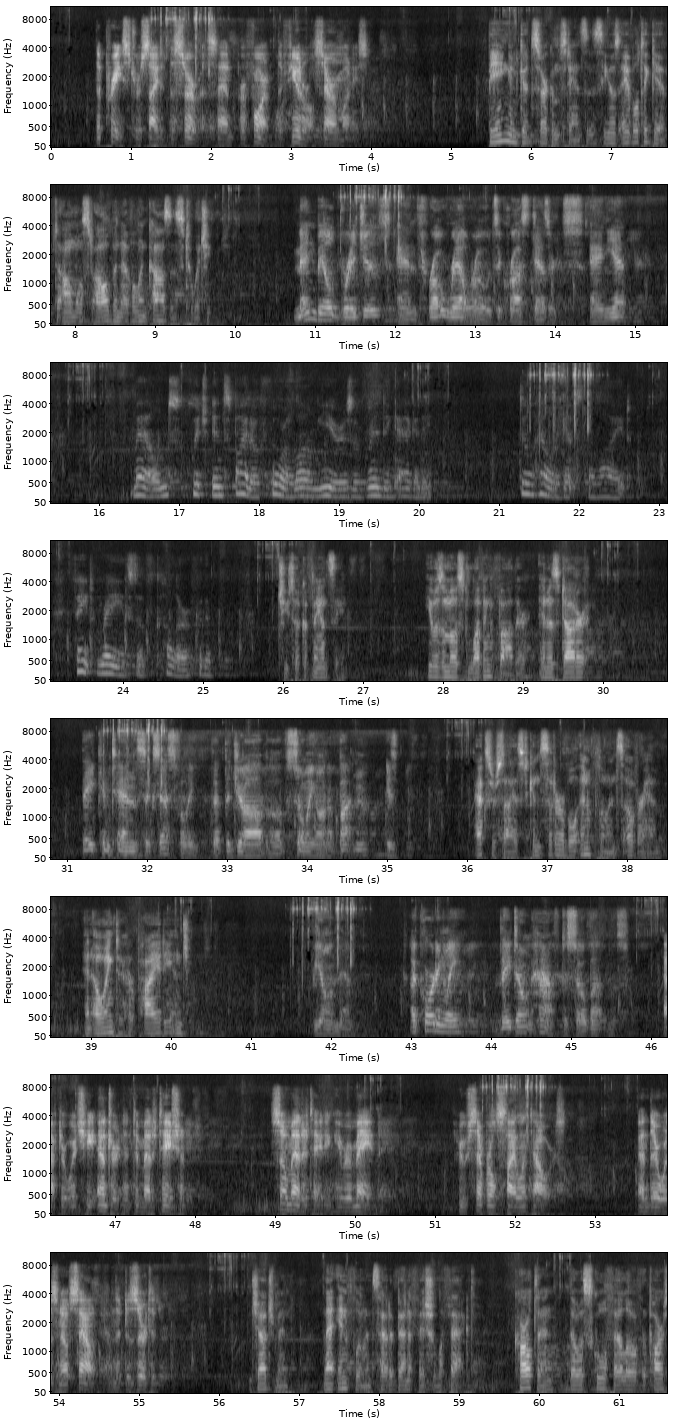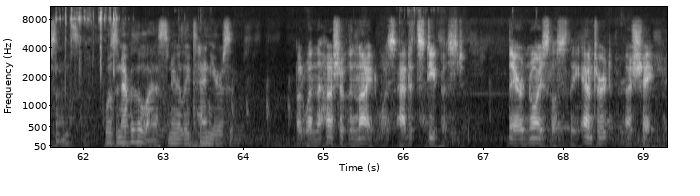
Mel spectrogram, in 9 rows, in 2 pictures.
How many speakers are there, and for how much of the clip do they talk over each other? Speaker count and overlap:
4, no overlap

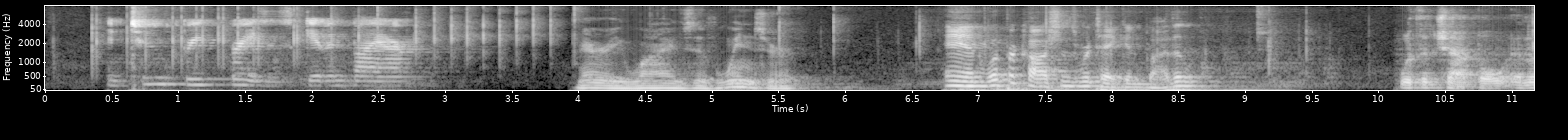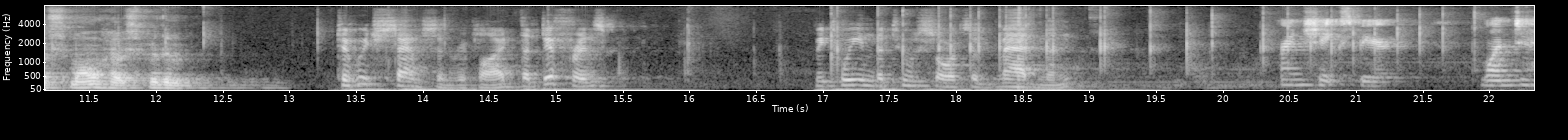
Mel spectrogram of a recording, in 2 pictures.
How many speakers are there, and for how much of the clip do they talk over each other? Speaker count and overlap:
5, no overlap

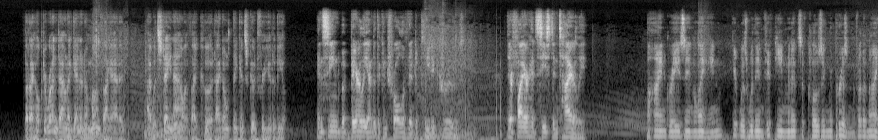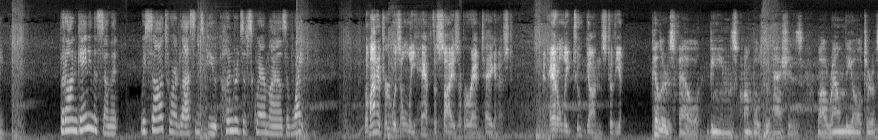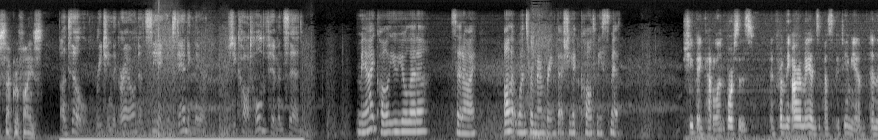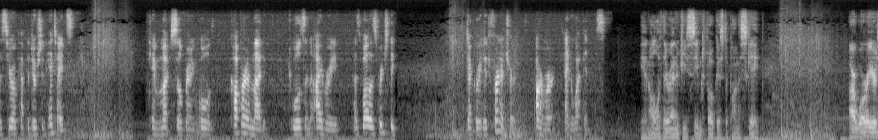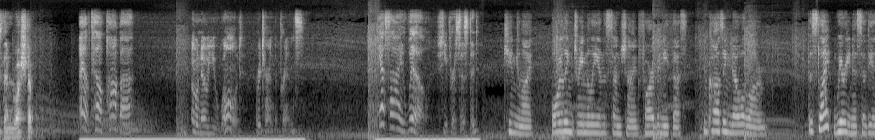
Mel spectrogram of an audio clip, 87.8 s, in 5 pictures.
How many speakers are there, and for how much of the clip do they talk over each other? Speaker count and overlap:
9, no overlap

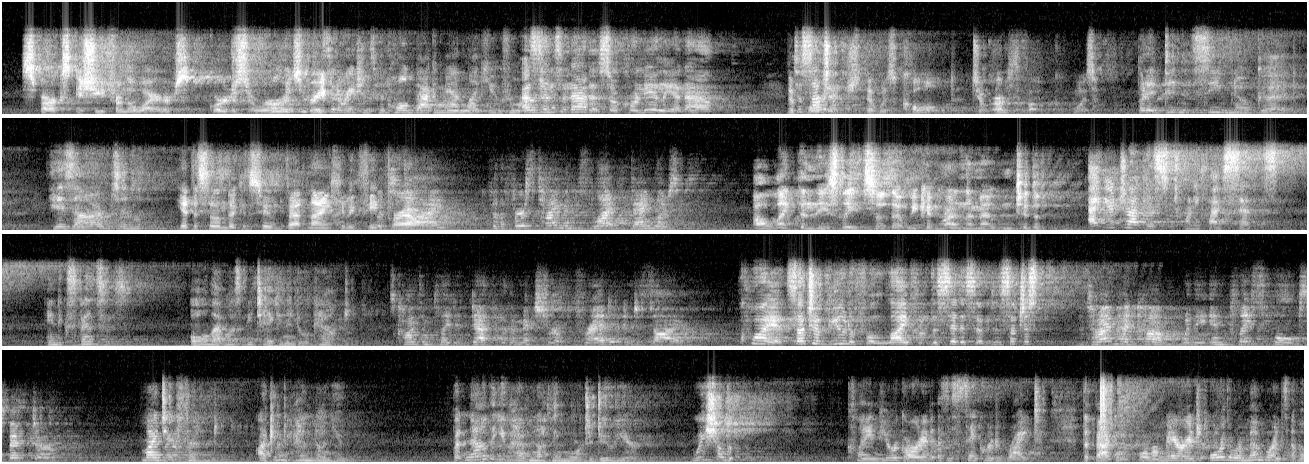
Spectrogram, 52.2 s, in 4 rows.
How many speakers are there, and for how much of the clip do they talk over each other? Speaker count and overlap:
10, about 5%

